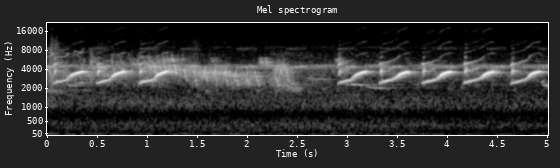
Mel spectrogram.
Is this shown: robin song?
yes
